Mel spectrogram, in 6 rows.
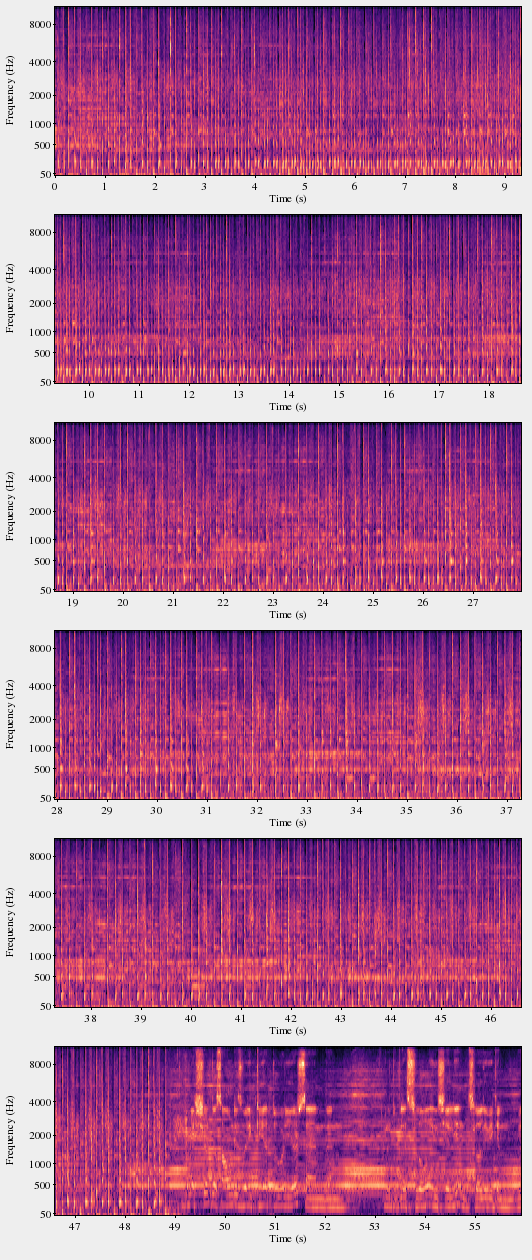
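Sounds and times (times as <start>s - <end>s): tabla playing: 0.0s - 55.9s.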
